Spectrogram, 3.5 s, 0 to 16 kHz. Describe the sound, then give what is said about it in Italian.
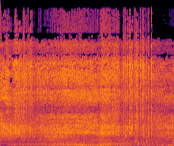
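A 750-horsepower engine revs loudly, its buzzy, rasping tone like a lawnmower, pitch climbing and dipping over a few seconds with crackling pops, no voices. “Pensa, è un so. taglierba con 750 cavalli.”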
